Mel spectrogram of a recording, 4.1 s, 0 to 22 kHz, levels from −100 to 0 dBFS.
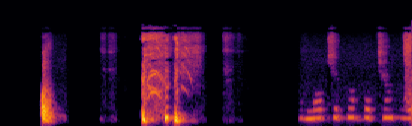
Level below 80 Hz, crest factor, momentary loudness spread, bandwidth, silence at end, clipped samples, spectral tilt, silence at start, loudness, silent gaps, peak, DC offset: -66 dBFS; 24 dB; 20 LU; 9.4 kHz; 0 s; under 0.1%; -5.5 dB/octave; 0.4 s; -21 LUFS; 0.69-0.99 s, 1.27-1.40 s, 2.08-2.21 s, 2.50-2.97 s; -2 dBFS; under 0.1%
